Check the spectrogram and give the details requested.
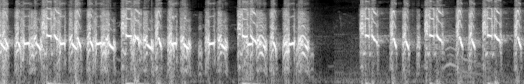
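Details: Grey francolin calling in loud, harsh, grating bursts of rapid notes, three long bursts separated by a short silence, then a further run of quick repeated notes.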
